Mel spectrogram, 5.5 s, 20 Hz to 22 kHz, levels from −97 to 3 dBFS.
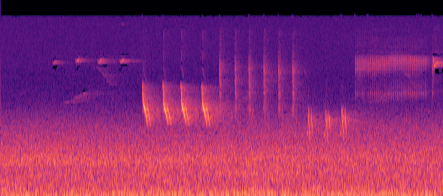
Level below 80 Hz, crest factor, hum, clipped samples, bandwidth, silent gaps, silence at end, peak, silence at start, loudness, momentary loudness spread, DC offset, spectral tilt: -30 dBFS; 18 dB; none; under 0.1%; 17 kHz; none; 0 s; -6 dBFS; 0 s; -23 LUFS; 9 LU; under 0.1%; -3.5 dB/octave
